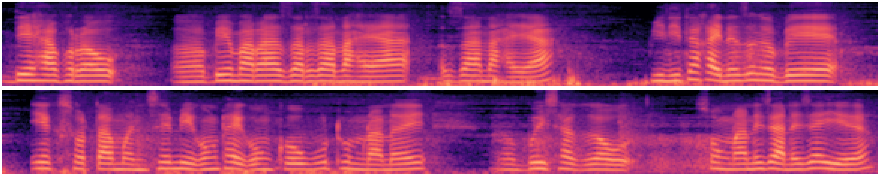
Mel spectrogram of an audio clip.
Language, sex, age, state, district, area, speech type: Bodo, female, 30-45, Assam, Baksa, rural, spontaneous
